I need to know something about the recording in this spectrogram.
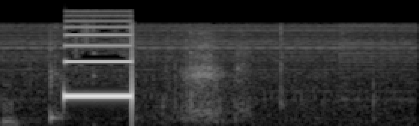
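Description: A single steady censorship bleep, a pure beep about a third of a second long, dubbed in to hide a swear word.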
